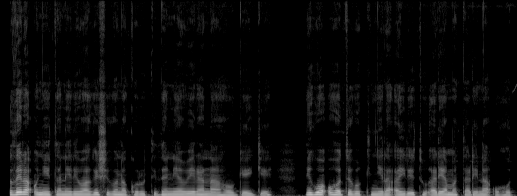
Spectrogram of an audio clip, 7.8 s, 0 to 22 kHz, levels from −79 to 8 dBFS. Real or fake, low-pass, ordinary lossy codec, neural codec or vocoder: real; none; none; none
